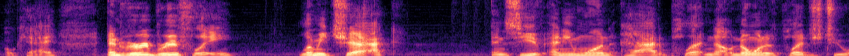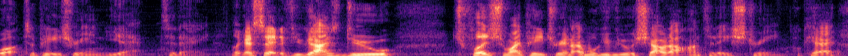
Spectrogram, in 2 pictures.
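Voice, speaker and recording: A man with a hoarse voice, talking casually and emphatically to a livestream audience in a monologue. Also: medium pitch, lively intonation, normal speed, pushed and bright. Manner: profane, emphatic venting.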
